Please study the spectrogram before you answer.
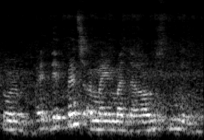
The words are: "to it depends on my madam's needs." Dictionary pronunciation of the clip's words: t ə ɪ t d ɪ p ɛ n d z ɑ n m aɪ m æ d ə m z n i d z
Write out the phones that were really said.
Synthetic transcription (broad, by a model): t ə ɪ t d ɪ p ɛ n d s ɑ n m aɪ m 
